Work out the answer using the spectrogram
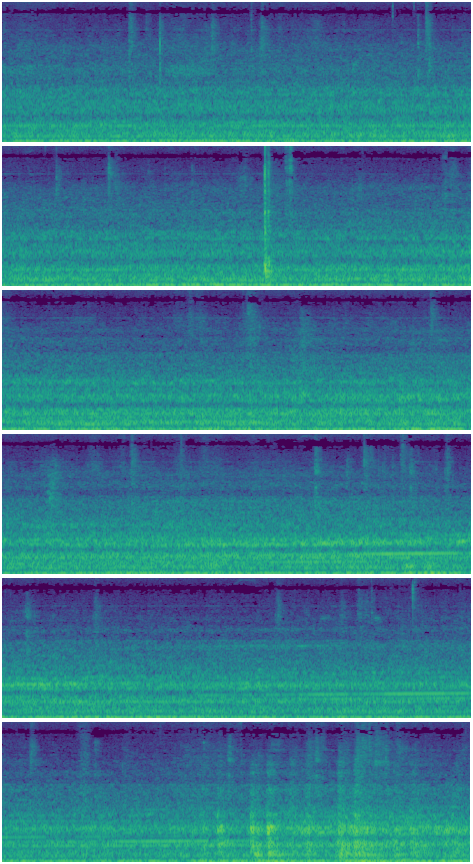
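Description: Inside a Hayabusa Shinkansen passenger car: a steady low rumble, joined about midway by a motor whine that rises in pitch as the train pulls away and gathers speed.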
